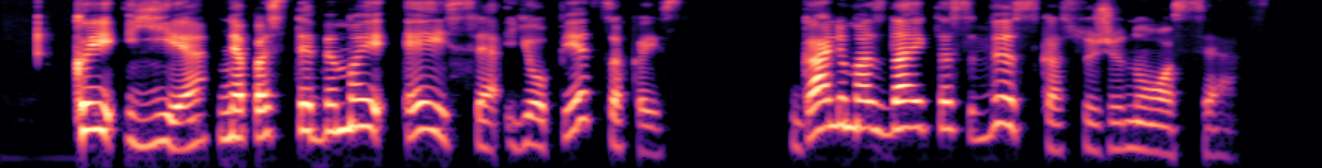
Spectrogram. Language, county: Lithuanian, Tauragė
